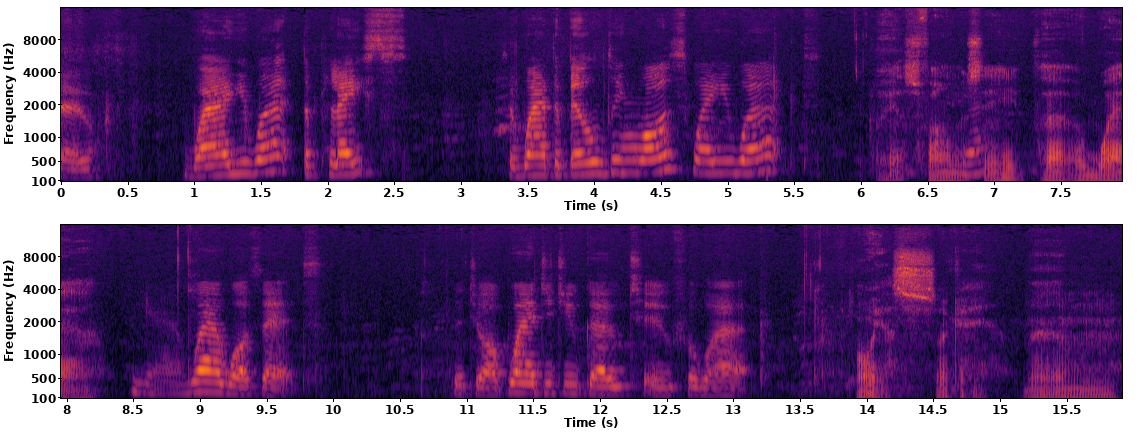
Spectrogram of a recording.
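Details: Man with aphasia after a stroke, speaking in a conversation where his partner is not using supportive communication strategies; aphasia.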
